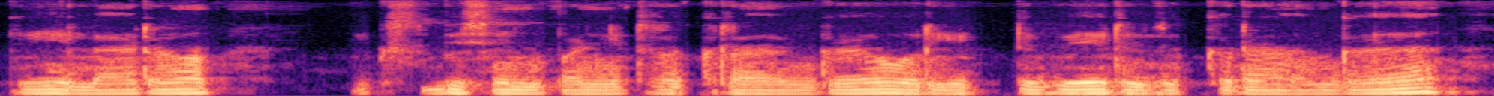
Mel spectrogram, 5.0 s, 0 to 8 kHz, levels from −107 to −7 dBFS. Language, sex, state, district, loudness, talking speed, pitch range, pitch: Tamil, male, Tamil Nadu, Kanyakumari, -17 LUFS, 95 wpm, 95-110 Hz, 105 Hz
